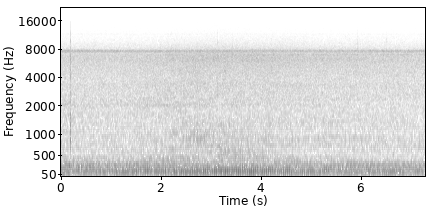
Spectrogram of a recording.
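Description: Low, steady rumble of a motor vehicle, swelling a few seconds in and then easing off.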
